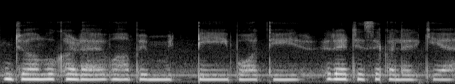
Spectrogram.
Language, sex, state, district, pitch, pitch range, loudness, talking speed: Hindi, female, Himachal Pradesh, Shimla, 225 Hz, 220-235 Hz, -16 LUFS, 185 wpm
